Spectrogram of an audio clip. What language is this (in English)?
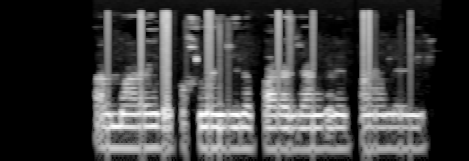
Pashto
